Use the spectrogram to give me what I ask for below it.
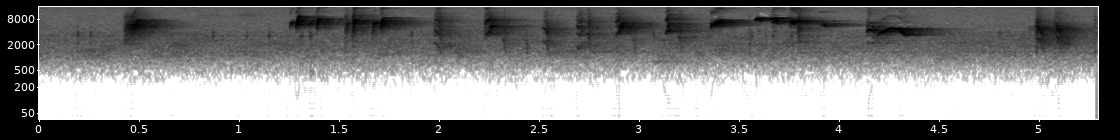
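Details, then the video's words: Male sunbird singing actively as a tutor for young birds not yet singing: a continuous stream of sharp, high chirps and squeaky trills, with brief gaps. "Kolibri Ninja Jantan Gacor buat masteran yang masih bisu"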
